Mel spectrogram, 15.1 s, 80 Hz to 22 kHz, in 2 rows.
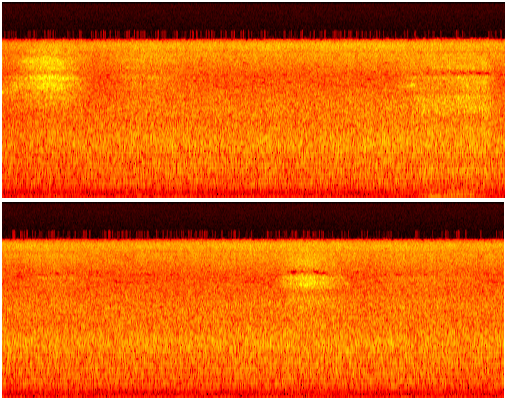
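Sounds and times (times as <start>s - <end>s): steady rain hiss: 0.0s - 15.0s
soft snore: 6.0s - 7.4s.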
